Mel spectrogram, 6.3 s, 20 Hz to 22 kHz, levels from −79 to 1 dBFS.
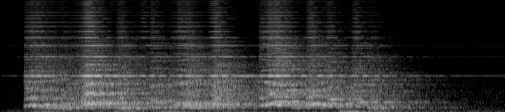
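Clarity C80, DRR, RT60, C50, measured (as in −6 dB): −1.0 dB, −9.0 dB, 2.3 s, −3.0 dB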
